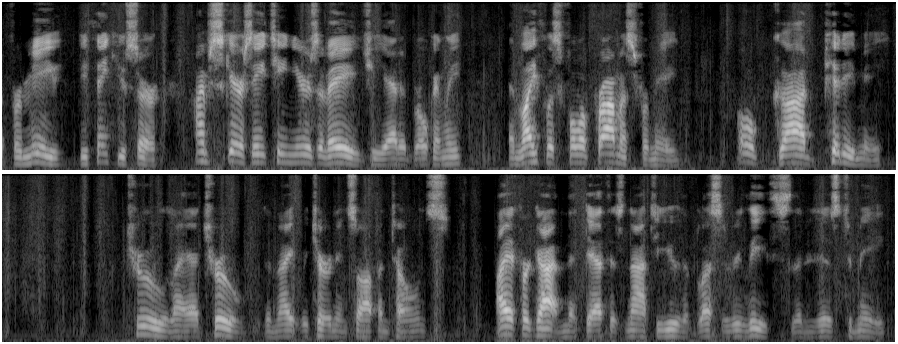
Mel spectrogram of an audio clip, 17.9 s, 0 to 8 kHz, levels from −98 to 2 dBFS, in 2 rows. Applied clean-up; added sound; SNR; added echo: neural separator model SepFormer DNS4.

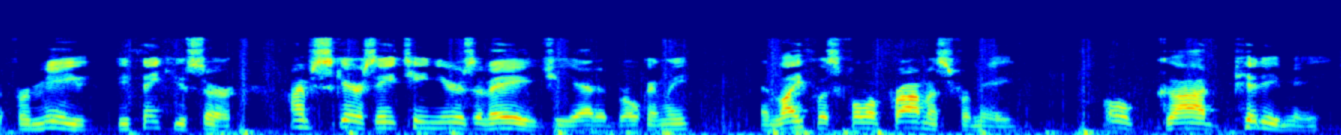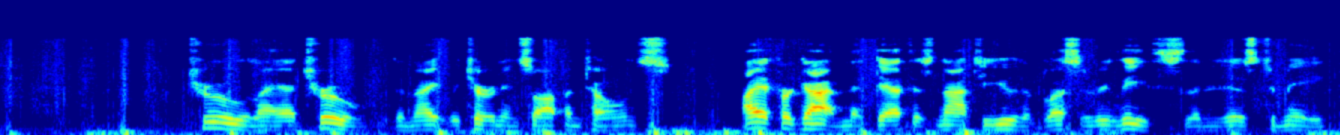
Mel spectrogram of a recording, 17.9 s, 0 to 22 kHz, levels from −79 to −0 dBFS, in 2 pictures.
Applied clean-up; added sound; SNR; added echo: none; Walk, footsteps; 19 dB; none.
